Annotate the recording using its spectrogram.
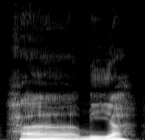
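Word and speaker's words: حامية: Hamiyah ini tak marbutoh. Jika berhenti membacanya, dan pasti berhenti di sini ya, kecuali disambung dengan ayat lain. Ini dihentikan, bunyinya berubah menjadi ha.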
